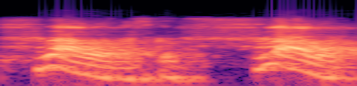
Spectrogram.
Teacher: दात आणि ओठ दोन्ही पण हवेला अडवतात ते दंतेष्ठ आणि मग फ्लावरचा उच्चार इंग्लिश मध्ये फ्लावर फ्लावर पहा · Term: दंतौष्ट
